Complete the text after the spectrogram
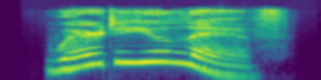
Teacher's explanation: Put some stress on the you.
